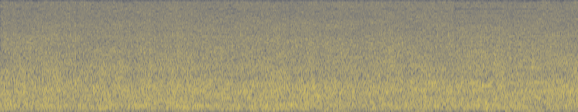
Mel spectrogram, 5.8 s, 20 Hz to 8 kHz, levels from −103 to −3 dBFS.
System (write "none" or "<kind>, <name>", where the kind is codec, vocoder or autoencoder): codec, SNAC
